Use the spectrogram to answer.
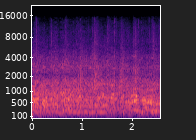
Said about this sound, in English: I don't know why the audience is cheering about that.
